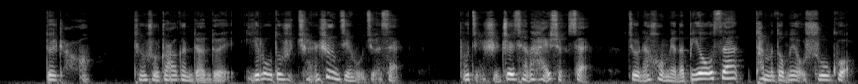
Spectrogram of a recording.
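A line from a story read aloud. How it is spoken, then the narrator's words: Low voice. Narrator (Chinese): 阿飞低声对苏哲道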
